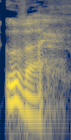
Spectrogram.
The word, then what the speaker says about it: Ove: And if you're looking for that book, I'll link it in the show notes, but it is, Uwe is O-V-E, which most people pronounce Ove. I happened to listen to the book, so I got the privilege of hearing it pronounced Uwe.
